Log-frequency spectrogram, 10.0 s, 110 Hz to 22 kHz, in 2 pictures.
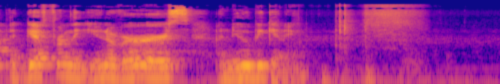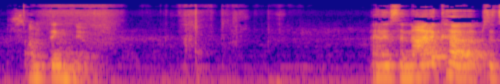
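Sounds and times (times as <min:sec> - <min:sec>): card laid on wooden table: 0:03.2 - 0:04.3, 0:05.5 - 0:08.0.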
